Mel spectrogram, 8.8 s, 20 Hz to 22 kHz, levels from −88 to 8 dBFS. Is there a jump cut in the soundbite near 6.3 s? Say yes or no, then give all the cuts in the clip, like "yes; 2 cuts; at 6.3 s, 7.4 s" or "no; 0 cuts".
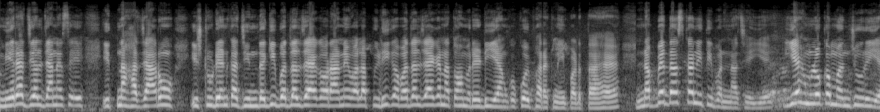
yes; 1 cut; at 6.3 s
